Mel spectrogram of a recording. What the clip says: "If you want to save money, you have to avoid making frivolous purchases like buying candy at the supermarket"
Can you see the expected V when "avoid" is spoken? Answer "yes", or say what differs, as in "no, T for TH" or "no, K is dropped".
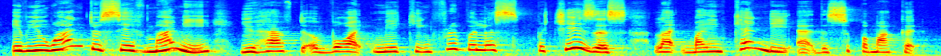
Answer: yes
